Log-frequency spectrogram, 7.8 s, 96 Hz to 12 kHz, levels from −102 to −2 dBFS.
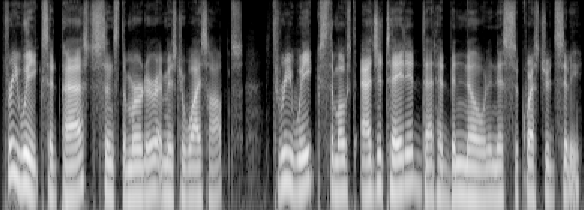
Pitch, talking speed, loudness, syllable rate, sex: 145 Hz, 170 wpm, -19 LUFS, 4.7 syllables/s, male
